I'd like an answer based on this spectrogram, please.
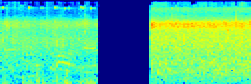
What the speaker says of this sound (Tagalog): Lakas ng ulan yan.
